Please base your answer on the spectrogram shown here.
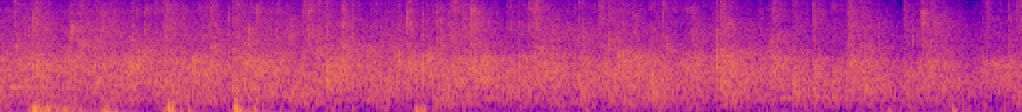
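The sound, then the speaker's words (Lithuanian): Audience applause in a bar: dense, steady clapping from many hands fills the whole stretch, with a few heavier low thumps near the start and an even, sustained level throughout. “Ar galim plojimais parodyti, kiek mūsų čia šiandien daug yra?”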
